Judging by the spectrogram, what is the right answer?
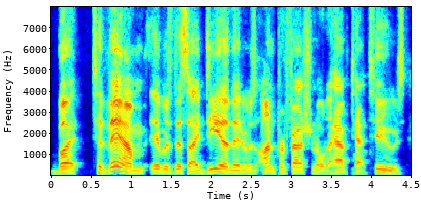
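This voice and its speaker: A historian researcher from Oklahoma with a slight Southern accent tells stories in a casual conversation, growing animated in quoted lines. His voice is medium-pitched at a moderate pace.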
